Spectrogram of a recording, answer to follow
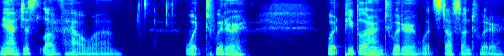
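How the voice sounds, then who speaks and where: A man with a somewhat breathy, dark, mellow tone at medium pitch, monotone, flat intonation, a moderate pace and long, frequent pauses, in a dry, close sound with no echo. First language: not English. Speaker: podcast co-host. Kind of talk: casual chat.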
